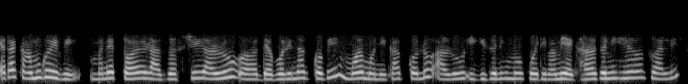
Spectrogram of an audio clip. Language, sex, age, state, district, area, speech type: Assamese, female, 18-30, Assam, Lakhimpur, rural, conversation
